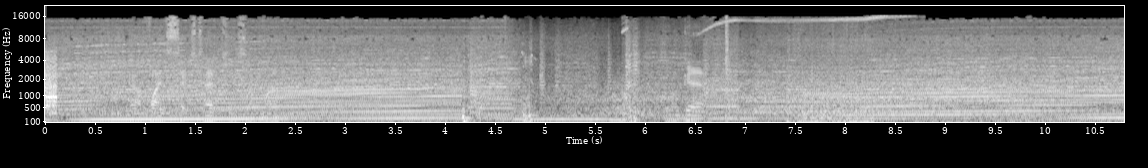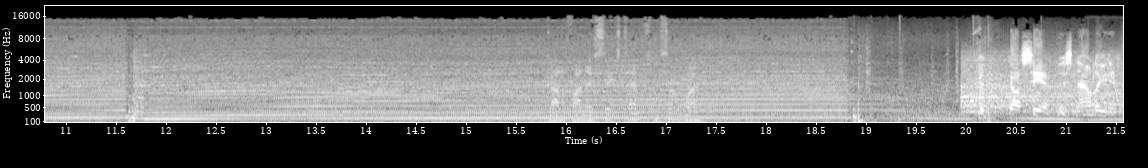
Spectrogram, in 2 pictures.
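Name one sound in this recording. A racing car engine revs up and down through the gears.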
